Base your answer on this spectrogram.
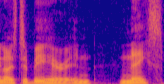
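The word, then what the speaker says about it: Naas: Nadine Coyle hilariously called Nace Nas, right? Oh. She didn't know how to pronounce, even though she opened a shopping centre or something in Nace. She called it Nas.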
